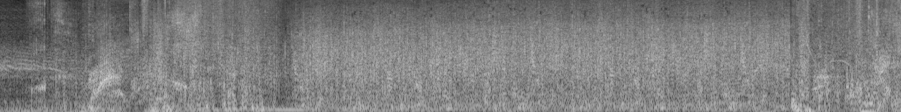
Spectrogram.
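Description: Loose soil rumbles and hisses as a creature burrows underground.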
